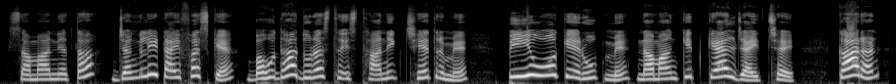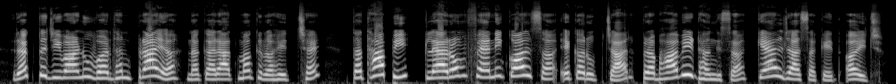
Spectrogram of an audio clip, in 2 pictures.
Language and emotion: Maithili, neutral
